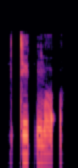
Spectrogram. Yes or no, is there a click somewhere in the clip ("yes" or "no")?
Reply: no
